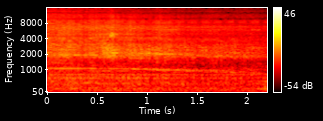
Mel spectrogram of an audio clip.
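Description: A steady background hum with a faint thin tone running through it, and only a small click or two on top.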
